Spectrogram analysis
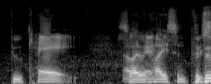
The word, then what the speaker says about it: Bucket: Her name was Hyacinth Bucket, but you'd say it's spelled book, but you say Hyacinth Bouquet.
